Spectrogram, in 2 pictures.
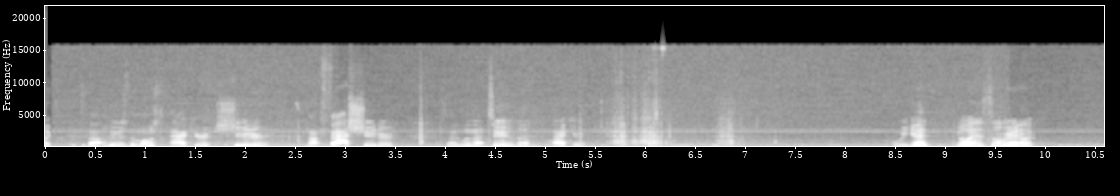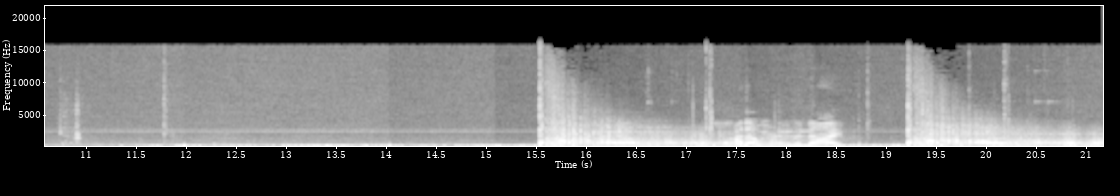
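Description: A man talks calmly outdoors nearby.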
